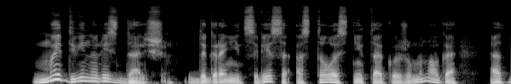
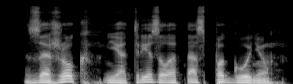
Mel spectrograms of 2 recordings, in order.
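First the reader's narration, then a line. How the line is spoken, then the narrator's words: Tired, curt remark. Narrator (Russian): устало бросил я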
